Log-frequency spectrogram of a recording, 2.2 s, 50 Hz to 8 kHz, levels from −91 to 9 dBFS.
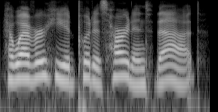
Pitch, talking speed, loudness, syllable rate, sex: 205 Hz, 220 wpm, -18 LUFS, 5.9 syllables/s, female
